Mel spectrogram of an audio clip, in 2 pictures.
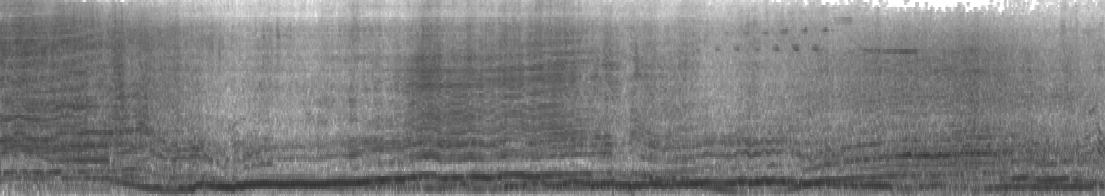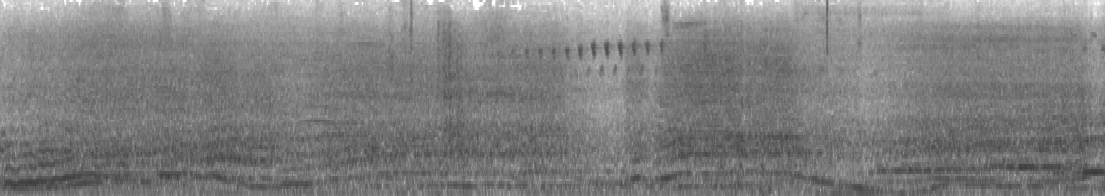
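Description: Autocross race car engines on a dirt track, revving hard and dropping back again and again as the cars accelerate, shift and lift through the corners.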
